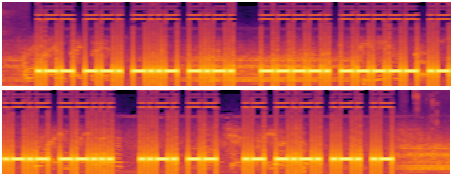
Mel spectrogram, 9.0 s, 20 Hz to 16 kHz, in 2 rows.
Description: Morse code, heard as a keyed tone, about 30 wpm, 700 Hz. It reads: WGXC 90.7 FM ACRA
